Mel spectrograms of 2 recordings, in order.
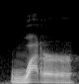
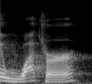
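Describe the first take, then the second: First: The middle consonant is a soft R-like tap. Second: The middle consonant is a clear T sound. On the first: "T becomes a soft R" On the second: "You could say water"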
